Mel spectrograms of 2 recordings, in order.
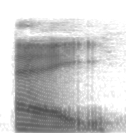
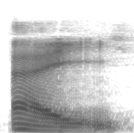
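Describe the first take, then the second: First: The vowel glides from 'eh' toward 'ee'. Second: The vowel glides from 'eh' toward 'ee'.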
